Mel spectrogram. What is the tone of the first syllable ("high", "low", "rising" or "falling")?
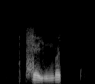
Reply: low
